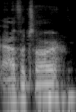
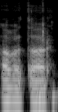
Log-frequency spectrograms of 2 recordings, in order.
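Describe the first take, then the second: First: It is pronounced the common American English way. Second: It is pronounced the speaker's own traditional way. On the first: This is how outsiders say it. "traditionally that's not how we say Avatar" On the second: This is how the speaker's community says it. "We say Avatar"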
